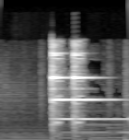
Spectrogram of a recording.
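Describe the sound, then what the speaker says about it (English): Two bright dings of a bicycle bell rung during a livestream, close and loud with a ringing metallic decay, over a low steady background hum and no talking. "I'll ring the bell just for you, my guy."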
